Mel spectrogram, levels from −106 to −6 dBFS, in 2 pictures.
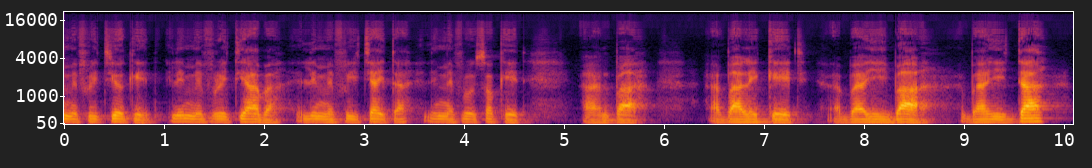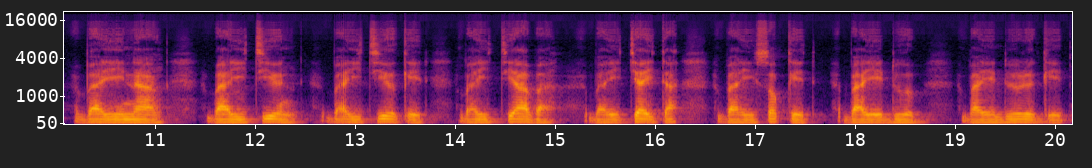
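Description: Throughout the speech, the signal has likely been through Opus compression in CELT mode at a low rate, consistent with about 24 kbps. Starved bands are filled with folded or noise-like content, so tones sound plainly rough and grainy, though bandwidth reaches 20.2 kHz.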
